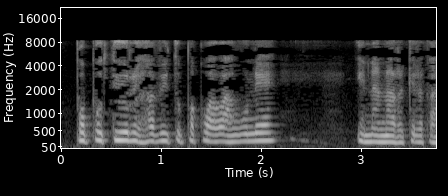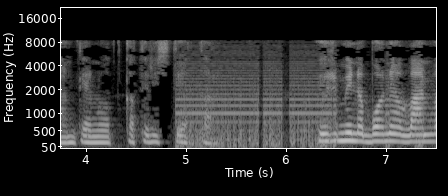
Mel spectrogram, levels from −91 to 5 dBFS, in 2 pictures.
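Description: From the start the whole speech clip carries MP3 compression damage, plainly audible. Nothing comes through above about 8.3 kHz, so the top end is sliced off flat, and the band below has that watery, swirly quality where quiet detail flickers in and out between frames. Sibilants get a metallic edge and consonant attacks smear a bit. That's what you'd expect from an encoder starved of bits, and the sound fits a low bitrate in the region of 34 kbps, likely the cause here.

Then at 4.89 s, right after "tea nao carterets", computer activity noise comes in and stays to the end. It's a buzzy, chirping rasp pulsing at roughly 300 Hz, and it sits loud, only about 10 dB under the speech. It follows the machine rather than the talking. Load swings in the processor or graphics card push current around the shared ground, and that wobble leaks straight into the audio path.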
